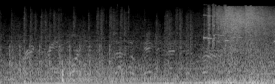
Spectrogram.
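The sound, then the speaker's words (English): Enemy gunfire in a shooter video game against Cerberus forces, a dense, rapid clatter of shots over steady loud noise, ending in a bright hiss. “Taking enemy fire from the Pacific, Caltech 4.”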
